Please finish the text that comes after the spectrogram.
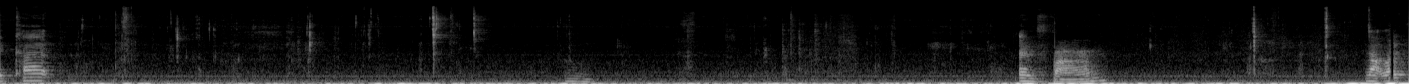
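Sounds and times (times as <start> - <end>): person chewing with wet smacks: 0.7 - 5.0, 5.6 - 7.9, 8.6 - 10.1, 12.4 - 13.5.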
